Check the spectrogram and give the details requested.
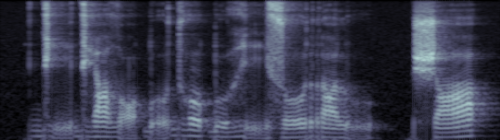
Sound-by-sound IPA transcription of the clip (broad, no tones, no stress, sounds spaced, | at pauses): dʱ ḭ dʱ e ðˤ o̰ ɓ o̰ dʱ o ɓ u ɦ ḭ z o r ɒ l ṵ | ʃ ɒ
